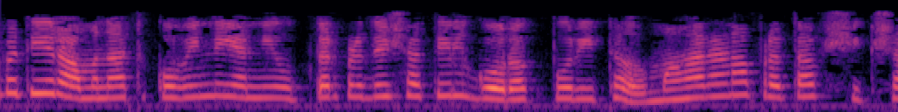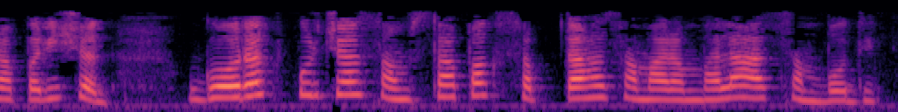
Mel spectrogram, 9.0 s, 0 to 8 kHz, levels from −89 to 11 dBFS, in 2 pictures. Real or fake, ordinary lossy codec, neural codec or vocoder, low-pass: real; MP3, 24 kbps; none; 7.2 kHz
